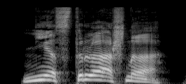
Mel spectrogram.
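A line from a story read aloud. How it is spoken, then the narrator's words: Teen shouting. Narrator (Russian): закричал подросток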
